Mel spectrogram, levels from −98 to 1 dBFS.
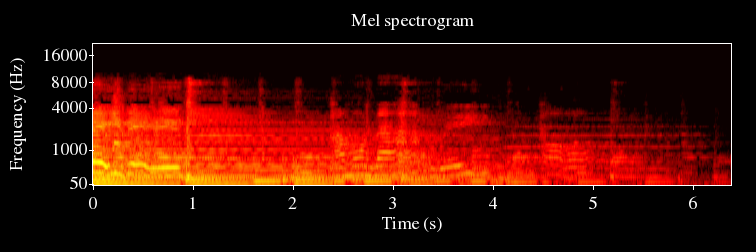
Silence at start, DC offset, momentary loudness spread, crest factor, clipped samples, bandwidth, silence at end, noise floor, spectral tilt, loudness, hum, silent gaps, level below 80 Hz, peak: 0 s; under 0.1%; 22 LU; 22 dB; under 0.1%; 9.6 kHz; 0.75 s; -68 dBFS; -6.5 dB/octave; -36 LUFS; none; none; -48 dBFS; -14 dBFS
